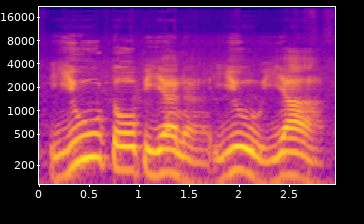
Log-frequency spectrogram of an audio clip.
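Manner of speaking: Utopian broken slowly into यू, या; slow pronunciation demo. Shown as a demonstration. Teacher slowly sounds out utopian for students. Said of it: "केवल और केवल उसका उच्चारण".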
